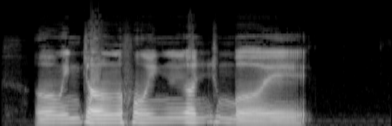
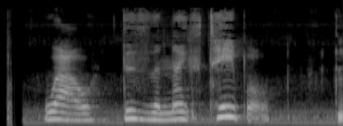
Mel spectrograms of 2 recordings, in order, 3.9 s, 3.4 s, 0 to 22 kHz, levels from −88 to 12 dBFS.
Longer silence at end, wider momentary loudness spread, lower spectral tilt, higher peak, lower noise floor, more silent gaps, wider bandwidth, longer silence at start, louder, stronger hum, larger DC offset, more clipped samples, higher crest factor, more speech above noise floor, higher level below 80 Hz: first, 0.85 s vs 0 s; second, 10 LU vs 18 LU; first, -7 dB/octave vs -4.5 dB/octave; first, 0 dBFS vs -10 dBFS; first, -67 dBFS vs -46 dBFS; second, none vs 0.17-0.22 s; second, 9.8 kHz vs 16.5 kHz; first, 0.35 s vs 0.1 s; first, -16 LUFS vs -26 LUFS; neither; neither; neither; about the same, 18 dB vs 18 dB; first, 51 dB vs 21 dB; first, -50 dBFS vs -76 dBFS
